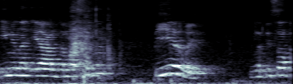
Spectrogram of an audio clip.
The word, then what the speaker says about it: Дамаскин: Иоанн, и такое имя, Иоанн Дамаскин. Иоанн Дамаскин. Или Дамаскин. Дамаскин, Дамаскин. Ну, мне кажется, православно говорят Дамаскин почему-то. Ну да, ударение на «и», наконец. Иоанн Дамаскин.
